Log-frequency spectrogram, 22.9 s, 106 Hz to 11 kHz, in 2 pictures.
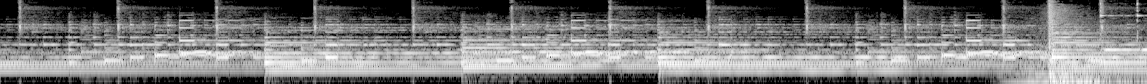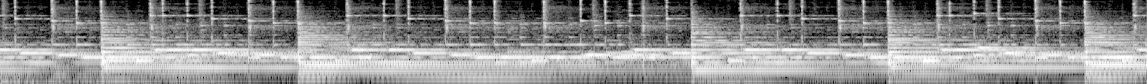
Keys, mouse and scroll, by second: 3.1-5.3 drag, 11.8 click, 11.9 click, 12.1 ctrl+a, 13.3-14.2 typing, 16.2-19.0 drag, 19.2 click, 20.0 g, 22.0 click.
